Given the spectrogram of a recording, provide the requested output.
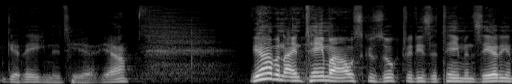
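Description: An older male pastor with a medium-pitched voice preaches a lively, humorous sermon in German, making small slips in the language.

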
